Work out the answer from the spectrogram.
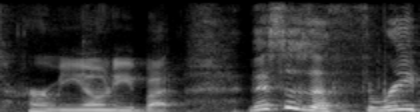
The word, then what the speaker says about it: Hermione: the hermione correct me if i'm saying her name wrong i said her name as hermoine for the longest time someone told me that's not right it's hermione but this is a three piece and i'm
